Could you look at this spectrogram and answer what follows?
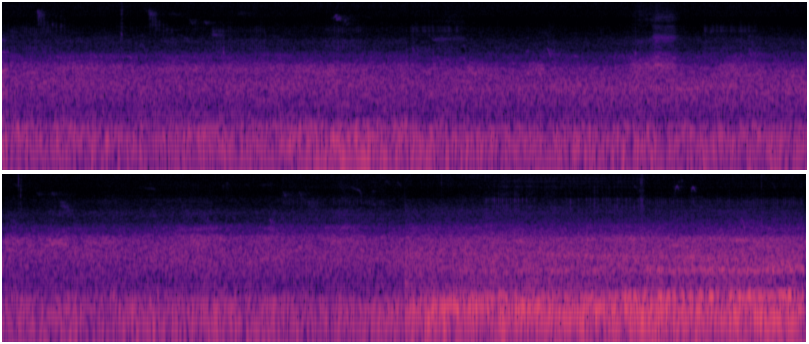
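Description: Crows cawing over a steady background rumble; the low rumble grows louder about three-quarters of the way through.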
